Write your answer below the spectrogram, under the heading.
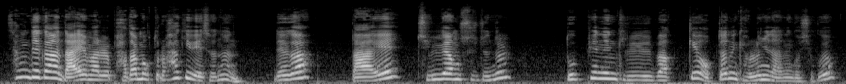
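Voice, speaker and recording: A woman giving a calm, measured spiritual talk, explaining step by step and posing rhetorical questions to her listeners. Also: fairly high pitch. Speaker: channel host reading her own spiritual essays.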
